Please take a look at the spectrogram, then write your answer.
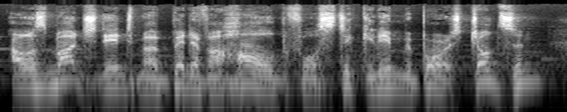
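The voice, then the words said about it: Put-on Australian accent. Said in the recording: “I'm going to do this in Australian accent”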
